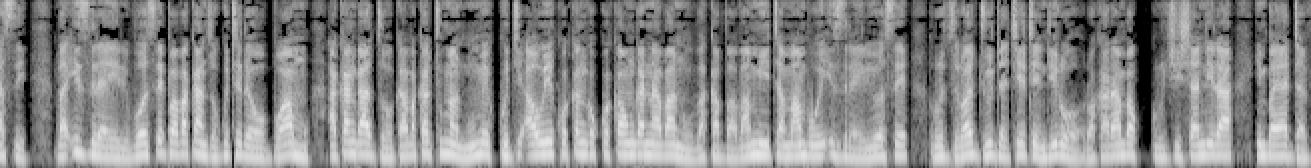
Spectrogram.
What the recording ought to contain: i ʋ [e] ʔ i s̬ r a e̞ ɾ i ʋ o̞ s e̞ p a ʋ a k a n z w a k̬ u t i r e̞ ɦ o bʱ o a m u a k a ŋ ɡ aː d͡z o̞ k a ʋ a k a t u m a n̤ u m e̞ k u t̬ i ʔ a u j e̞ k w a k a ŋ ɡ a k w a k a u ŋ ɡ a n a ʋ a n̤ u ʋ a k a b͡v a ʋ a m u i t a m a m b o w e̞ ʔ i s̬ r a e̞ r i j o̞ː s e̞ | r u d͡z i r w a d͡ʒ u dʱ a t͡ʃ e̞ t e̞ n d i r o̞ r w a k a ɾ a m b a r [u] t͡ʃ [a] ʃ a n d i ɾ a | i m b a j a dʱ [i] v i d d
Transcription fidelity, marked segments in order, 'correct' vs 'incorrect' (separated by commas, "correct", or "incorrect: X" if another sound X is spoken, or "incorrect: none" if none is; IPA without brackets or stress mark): incorrect: a, correct, incorrect: i, incorrect: a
